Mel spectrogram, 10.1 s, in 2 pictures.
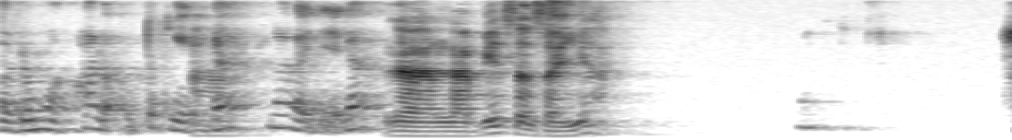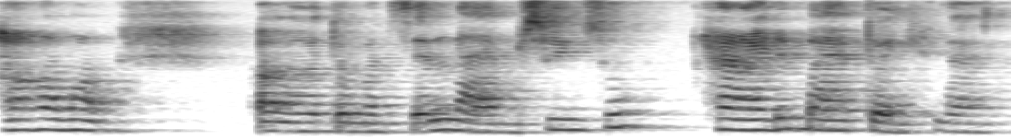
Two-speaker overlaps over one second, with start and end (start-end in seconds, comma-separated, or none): none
